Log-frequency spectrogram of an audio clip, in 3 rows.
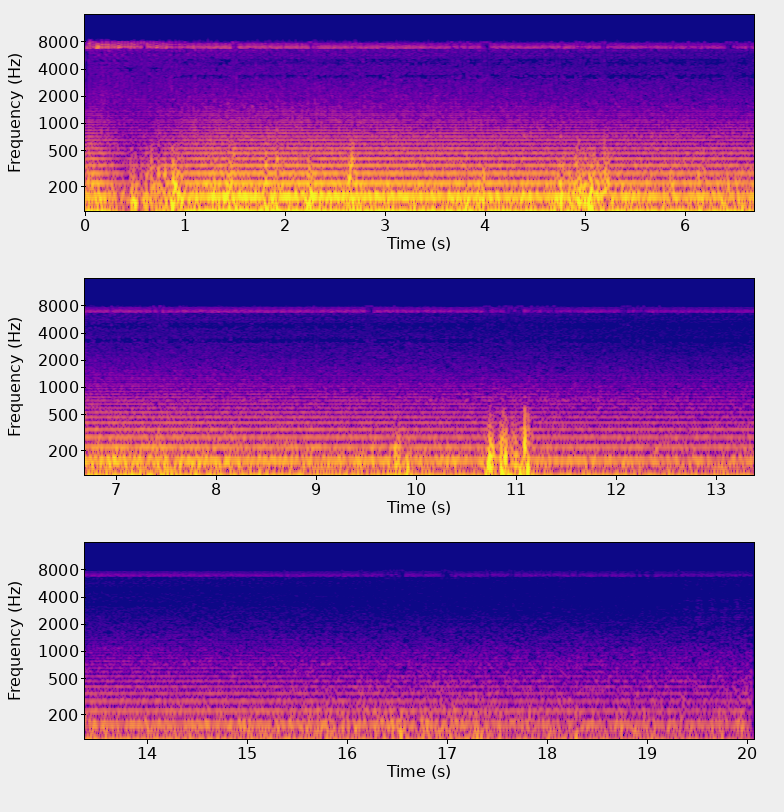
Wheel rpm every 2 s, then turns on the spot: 0, 0, 0, 0, 0, 0, 0, 0, 0, 0.
none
